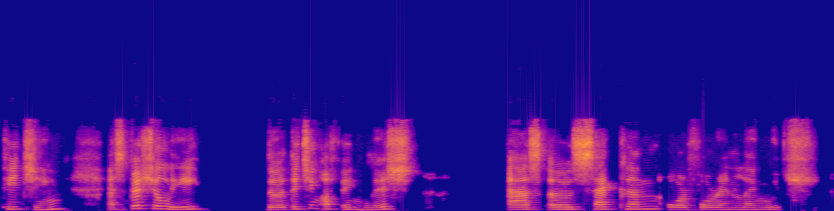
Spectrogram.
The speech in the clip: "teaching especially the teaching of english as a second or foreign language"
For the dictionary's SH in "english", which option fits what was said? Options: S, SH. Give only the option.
SH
